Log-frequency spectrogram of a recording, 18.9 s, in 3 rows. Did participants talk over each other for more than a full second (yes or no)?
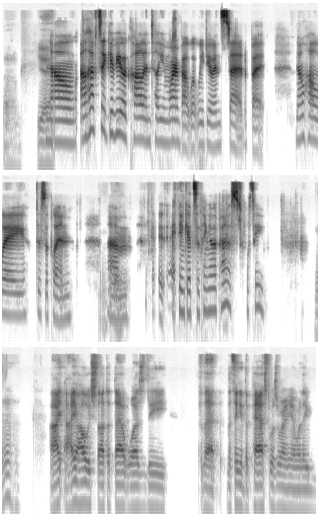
no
